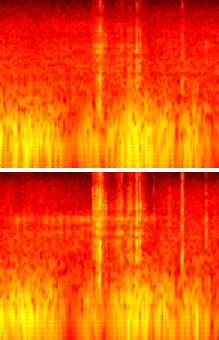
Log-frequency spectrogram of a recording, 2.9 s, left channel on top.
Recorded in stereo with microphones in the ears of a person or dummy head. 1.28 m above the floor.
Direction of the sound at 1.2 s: 45° right (ahead or behind).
